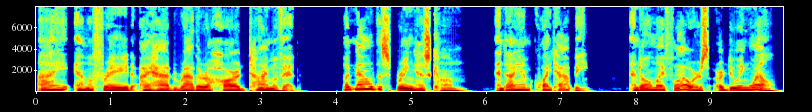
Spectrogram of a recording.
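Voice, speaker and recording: A meek, humble young gardener speaks softly in a raised, eager voice, as a male reader puts him on. The tone is husky, close and dry. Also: big pitch swings, unhurried, dry recording, exaggerated voice. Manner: soft, meek, higher voice.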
